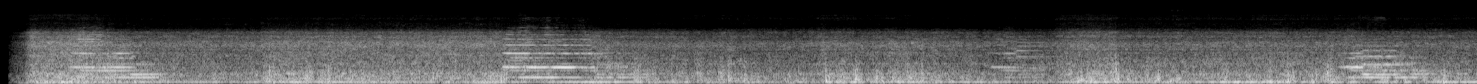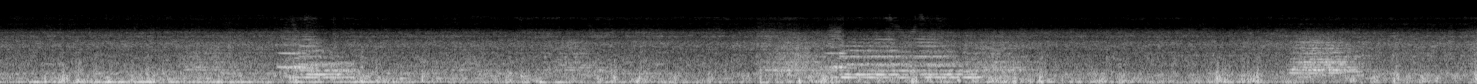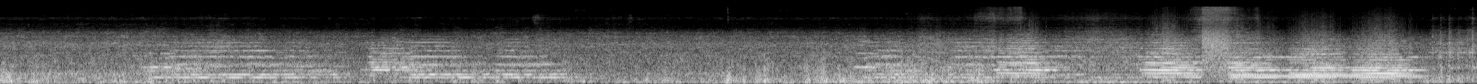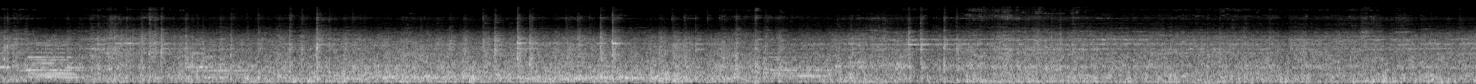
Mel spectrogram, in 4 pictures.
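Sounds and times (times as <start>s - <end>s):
diesel train engine drone: 0.1s - 59.0s
train wheel noise: 0.1s - 59.0s
multi-tone locomotive horn blasts: 0.6s - 2.0s, 4.9s - 6.7s, 9.8s - 11.2s, 12.8s - 14.6s, 16.5s - 18.6s, 19.4s - 21.1s, 22.3s - 25.3s, 27.6s - 28.7s, 30.8s - 35.4s, 37.7s - 47.2s, 51.8s - 52.8s.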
